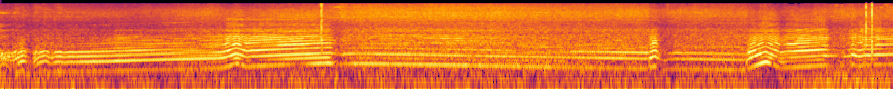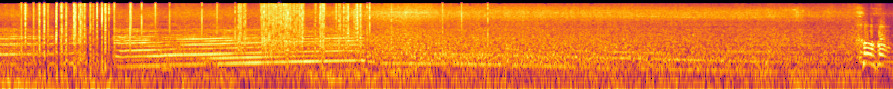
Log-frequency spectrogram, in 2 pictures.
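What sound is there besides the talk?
superbike engine revving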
